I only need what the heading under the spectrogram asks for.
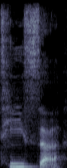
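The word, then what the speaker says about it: تسعة: pronounced in the ancient hebrew in arabic it's pronounced tisa so there are many similarities with the numbers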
